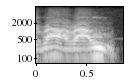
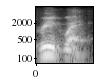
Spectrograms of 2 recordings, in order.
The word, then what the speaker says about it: Ra: it Rue and uh because you say most people say ra but it's Rue the o sound is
